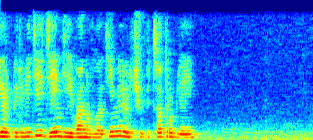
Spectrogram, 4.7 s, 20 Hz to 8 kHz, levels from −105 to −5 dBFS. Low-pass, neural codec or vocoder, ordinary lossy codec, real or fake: 7.2 kHz; none; AAC, 48 kbps; real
